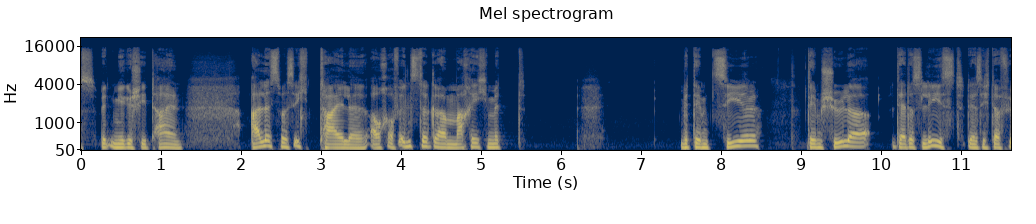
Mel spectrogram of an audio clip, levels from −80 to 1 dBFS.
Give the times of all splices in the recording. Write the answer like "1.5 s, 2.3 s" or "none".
none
